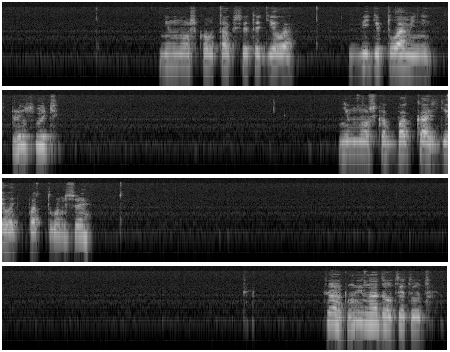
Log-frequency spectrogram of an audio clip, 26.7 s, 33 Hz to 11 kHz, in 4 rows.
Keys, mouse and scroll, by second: 2.1 click, 5.2 click, 5.2 middle click, 6.3 middle click, 6.3 scroll up 1, 8.9 middle click, 8.9-9.2 scroll down 2, 12.1 click, 14.1 click, 16.1 middle click, 16.1 scroll down 1, 18.8 scroll up 2, 19.6 middle click, 20.8-21.3 scroll up 1, 21.3 middle click, 26.5 click, 26.5-26.7 scroll down 3.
